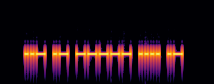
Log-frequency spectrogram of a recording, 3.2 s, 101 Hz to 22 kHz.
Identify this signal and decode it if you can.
Morse code, heard as a keyed tone, about 28 wpm, 700 Hz. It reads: UA0HA
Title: DXCC-100 Call Signs - 5 Characters - Repeated 3x - 28wpm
